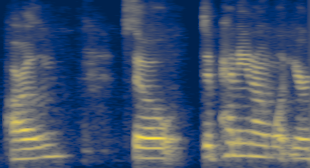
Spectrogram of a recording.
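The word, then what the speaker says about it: ailm: you can actually say the OM pronunciation for Pine is arlam a i m arlam so depending on what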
